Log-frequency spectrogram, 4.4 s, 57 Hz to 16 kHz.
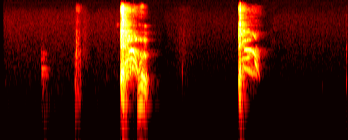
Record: {"cough_length": "4.4 s", "cough_amplitude": 25601, "cough_signal_mean_std_ratio": 0.24, "survey_phase": "beta (2021-08-13 to 2022-03-07)", "age": "45-64", "gender": "Female", "wearing_mask": "No", "symptom_runny_or_blocked_nose": true, "symptom_sore_throat": true, "symptom_abdominal_pain": true, "symptom_fatigue": true, "symptom_headache": true, "symptom_other": true, "symptom_onset": "2 days", "smoker_status": "Never smoked", "respiratory_condition_asthma": false, "respiratory_condition_other": false, "recruitment_source": "Test and Trace", "submission_delay": "1 day", "covid_test_result": "Positive", "covid_test_method": "RT-qPCR", "covid_ct_value": 20.8, "covid_ct_gene": "ORF1ab gene", "covid_ct_mean": 21.1, "covid_viral_load": "120000 copies/ml", "covid_viral_load_category": "Low viral load (10K-1M copies/ml)"}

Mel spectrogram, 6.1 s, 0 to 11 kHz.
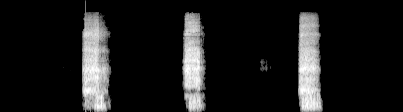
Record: {"exhalation_length": "6.1 s", "exhalation_amplitude": 28401, "exhalation_signal_mean_std_ratio": 0.3, "survey_phase": "beta (2021-08-13 to 2022-03-07)", "age": "45-64", "gender": "Male", "wearing_mask": "No", "symptom_cough_any": true, "symptom_runny_or_blocked_nose": true, "symptom_sore_throat": true, "symptom_diarrhoea": true, "symptom_fatigue": true, "symptom_fever_high_temperature": true, "symptom_loss_of_taste": true, "symptom_onset": "4 days", "smoker_status": "Current smoker (e-cigarettes or vapes only)", "respiratory_condition_asthma": false, "respiratory_condition_other": false, "recruitment_source": "Test and Trace", "submission_delay": "1 day", "covid_test_result": "Positive", "covid_test_method": "RT-qPCR", "covid_ct_value": 14.3, "covid_ct_gene": "ORF1ab gene", "covid_ct_mean": 14.7, "covid_viral_load": "15000000 copies/ml", "covid_viral_load_category": "High viral load (>1M copies/ml)"}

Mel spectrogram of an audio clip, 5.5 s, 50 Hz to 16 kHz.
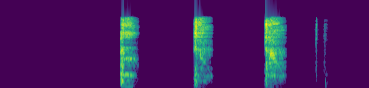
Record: {"three_cough_length": "5.5 s", "three_cough_amplitude": 30347, "three_cough_signal_mean_std_ratio": 0.24, "survey_phase": "alpha (2021-03-01 to 2021-08-12)", "age": "18-44", "gender": "Male", "wearing_mask": "No", "symptom_none": true, "smoker_status": "Never smoked", "respiratory_condition_asthma": false, "respiratory_condition_other": false, "recruitment_source": "REACT", "submission_delay": "2 days", "covid_test_result": "Negative", "covid_test_method": "RT-qPCR"}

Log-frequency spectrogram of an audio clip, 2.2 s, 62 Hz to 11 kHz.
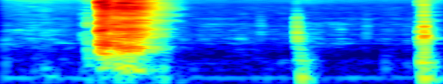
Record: {"cough_length": "2.2 s", "cough_amplitude": 32768, "cough_signal_mean_std_ratio": 0.3, "survey_phase": "beta (2021-08-13 to 2022-03-07)", "age": "45-64", "gender": "Female", "wearing_mask": "No", "symptom_none": true, "smoker_status": "Never smoked", "respiratory_condition_asthma": false, "respiratory_condition_other": false, "recruitment_source": "REACT", "submission_delay": "3 days", "covid_test_result": "Negative", "covid_test_method": "RT-qPCR", "influenza_a_test_result": "Negative", "influenza_b_test_result": "Negative"}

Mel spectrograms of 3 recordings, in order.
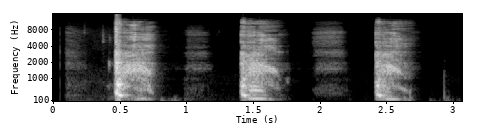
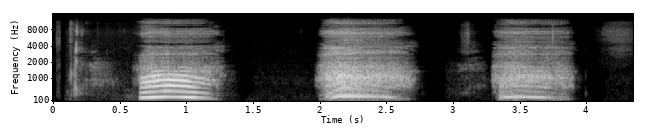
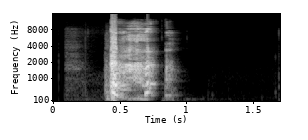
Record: {"three_cough_length": "3.1 s", "three_cough_amplitude": 32768, "three_cough_signal_mean_std_ratio": 0.33, "exhalation_length": "4.4 s", "exhalation_amplitude": 26976, "exhalation_signal_mean_std_ratio": 0.47, "cough_length": "1.7 s", "cough_amplitude": 32768, "cough_signal_mean_std_ratio": 0.31, "survey_phase": "beta (2021-08-13 to 2022-03-07)", "age": "45-64", "gender": "Female", "wearing_mask": "No", "symptom_none": true, "smoker_status": "Never smoked", "respiratory_condition_asthma": false, "respiratory_condition_other": false, "recruitment_source": "REACT", "submission_delay": "1 day", "covid_test_result": "Negative", "covid_test_method": "RT-qPCR", "influenza_a_test_result": "Unknown/Void", "influenza_b_test_result": "Unknown/Void"}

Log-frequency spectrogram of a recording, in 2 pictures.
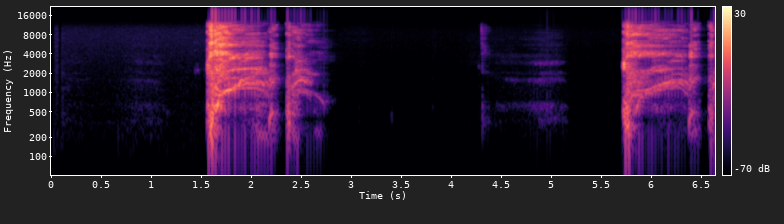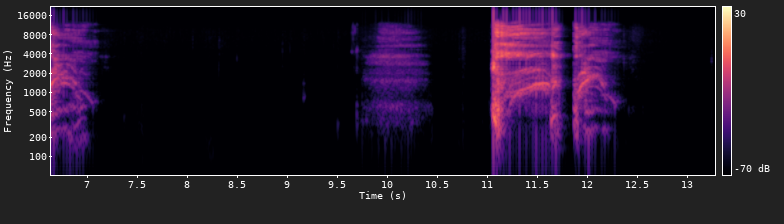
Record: {"three_cough_length": "13.3 s", "three_cough_amplitude": 26729, "three_cough_signal_mean_std_ratio": 0.26, "survey_phase": "beta (2021-08-13 to 2022-03-07)", "age": "45-64", "gender": "Female", "wearing_mask": "No", "symptom_runny_or_blocked_nose": true, "symptom_fatigue": true, "smoker_status": "Ex-smoker", "respiratory_condition_asthma": true, "respiratory_condition_other": false, "recruitment_source": "REACT", "submission_delay": "0 days", "covid_test_result": "Negative", "covid_test_method": "RT-qPCR"}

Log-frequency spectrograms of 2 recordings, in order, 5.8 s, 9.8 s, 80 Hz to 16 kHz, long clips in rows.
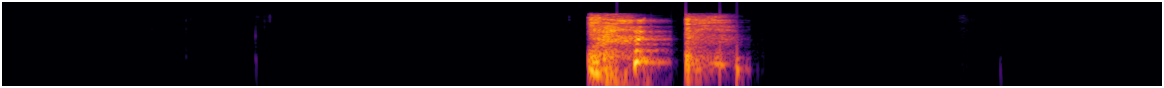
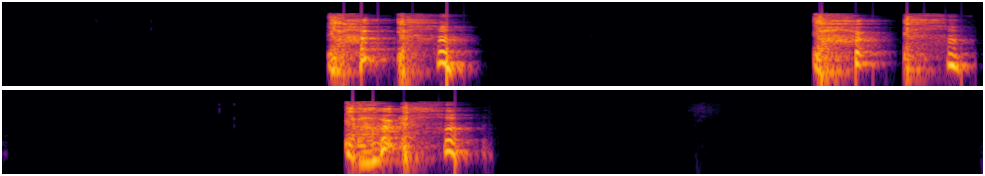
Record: {"cough_length": "5.8 s", "cough_amplitude": 30864, "cough_signal_mean_std_ratio": 0.22, "three_cough_length": "9.8 s", "three_cough_amplitude": 32767, "three_cough_signal_mean_std_ratio": 0.29, "survey_phase": "beta (2021-08-13 to 2022-03-07)", "age": "65+", "gender": "Female", "wearing_mask": "No", "symptom_sore_throat": true, "symptom_headache": true, "smoker_status": "Never smoked", "respiratory_condition_asthma": false, "respiratory_condition_other": false, "recruitment_source": "REACT", "submission_delay": "1 day", "covid_test_result": "Negative", "covid_test_method": "RT-qPCR", "influenza_a_test_result": "Negative", "influenza_b_test_result": "Negative"}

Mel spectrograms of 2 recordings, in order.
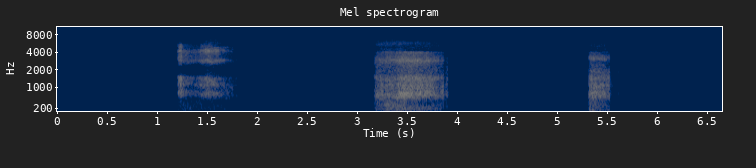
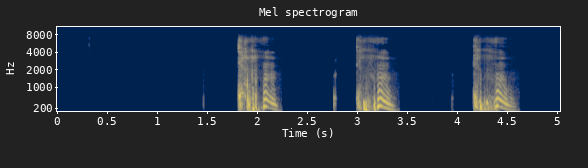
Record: {"exhalation_length": "6.7 s", "exhalation_amplitude": 1133, "exhalation_signal_mean_std_ratio": 0.33, "three_cough_length": "5.0 s", "three_cough_amplitude": 32767, "three_cough_signal_mean_std_ratio": 0.34, "survey_phase": "beta (2021-08-13 to 2022-03-07)", "age": "18-44", "gender": "Female", "wearing_mask": "No", "symptom_cough_any": true, "symptom_sore_throat": true, "symptom_onset": "6 days", "smoker_status": "Ex-smoker", "respiratory_condition_asthma": true, "respiratory_condition_other": false, "recruitment_source": "REACT", "submission_delay": "12 days", "covid_test_result": "Negative", "covid_test_method": "RT-qPCR"}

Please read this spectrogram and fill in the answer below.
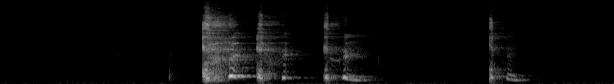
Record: {"three_cough_length": "6.1 s", "three_cough_amplitude": 10455, "three_cough_signal_mean_std_ratio": 0.29, "survey_phase": "beta (2021-08-13 to 2022-03-07)", "age": "18-44", "gender": "Female", "wearing_mask": "No", "symptom_cough_any": true, "symptom_new_continuous_cough": true, "symptom_runny_or_blocked_nose": true, "symptom_shortness_of_breath": true, "symptom_fatigue": true, "smoker_status": "Ex-smoker", "respiratory_condition_asthma": false, "respiratory_condition_other": false, "recruitment_source": "Test and Trace", "submission_delay": "2 days", "covid_test_result": "Positive", "covid_test_method": "LFT"}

